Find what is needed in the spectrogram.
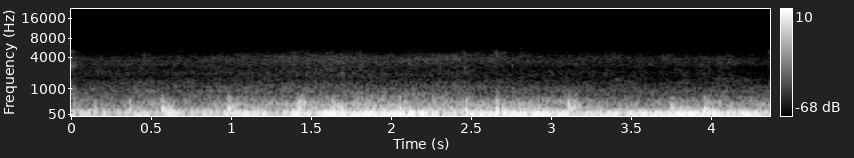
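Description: Background music between narration lines: a deep, steady bass pulse with short low notes above it.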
